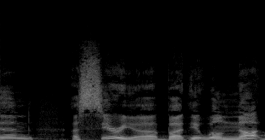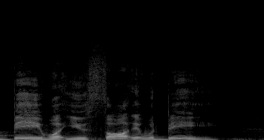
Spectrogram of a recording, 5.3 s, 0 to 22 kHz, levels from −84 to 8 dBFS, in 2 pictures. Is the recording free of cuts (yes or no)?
yes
